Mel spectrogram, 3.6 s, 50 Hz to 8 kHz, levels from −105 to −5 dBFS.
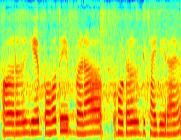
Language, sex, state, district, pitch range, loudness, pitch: Hindi, female, Chandigarh, Chandigarh, 210-225 Hz, -15 LUFS, 215 Hz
